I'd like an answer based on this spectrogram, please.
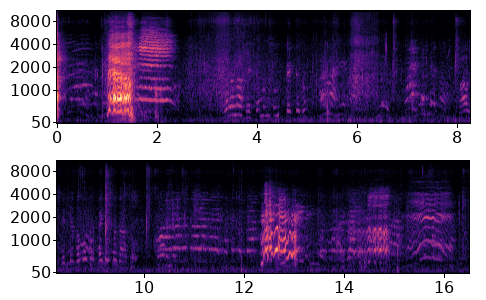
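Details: Goat bleating: a loud, wavering, harmonic bleat near the start, then a long quieter stretch of soft sounds, and a second series of shaky bleats around twelve to fifteen seconds.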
